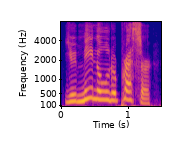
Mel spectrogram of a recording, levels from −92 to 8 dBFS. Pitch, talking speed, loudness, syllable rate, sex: 260 Hz, 160 wpm, -15 LUFS, 5.5 syllables/s, female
